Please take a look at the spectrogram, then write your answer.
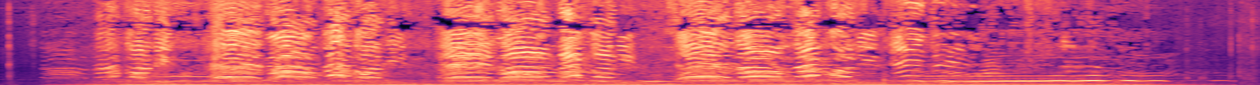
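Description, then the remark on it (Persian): A protest gathering of several hundred relatives of prisoners sentenced to death for ordinary crimes shouts and wails in a dense, continuous roar. Women cry and children shout "don't execute", their high voices rising in repeated anguished cries over a low rumbling hum, fading out near the end. “در ویدئوهایی که از این تجمع منتشر شده صدای گریه برخی زنان حاضر در تجمع شنیده می شود و کودکان نیز فریاد می زنند اعدام نکنید.”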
